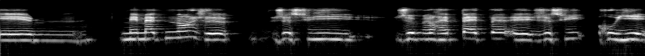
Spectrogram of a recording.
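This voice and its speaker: Speaking very slowly with a Spanish accent, a woman uses a fairly high pitch and fairly even intonation. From Uruguay, early school years in France. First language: Spanish (speaking French). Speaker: crime novelist. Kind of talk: literary interview. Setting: video call. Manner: halting, searching for words.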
